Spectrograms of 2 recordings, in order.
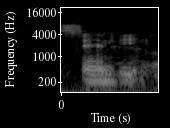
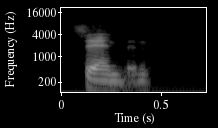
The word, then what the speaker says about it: Sandin: Apparently, it's Sandin, not Sandy. Oh my goodness. Yeah, the Swedes are really screwing us around with the names lately. Uh, that's how Todd Crocker pronounces it, so I'm going to go with that. – Okay. – Um, I mean, so like Sundin, but with an A.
